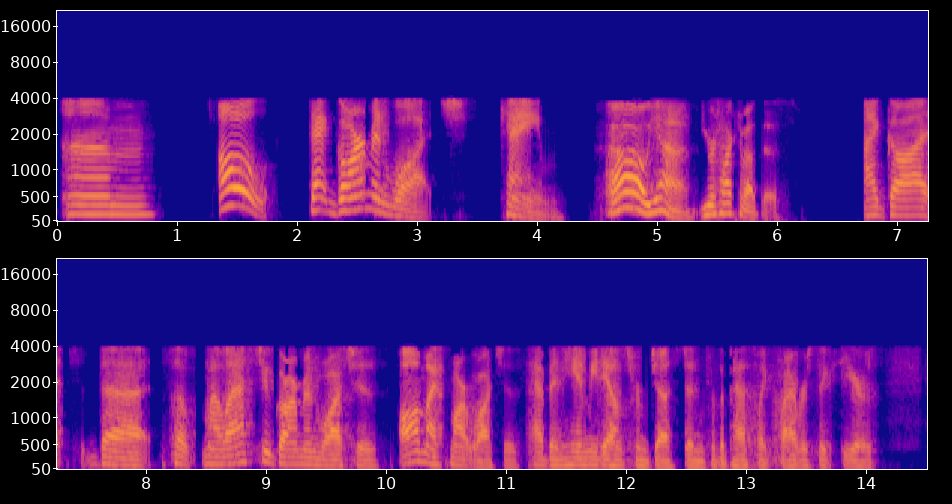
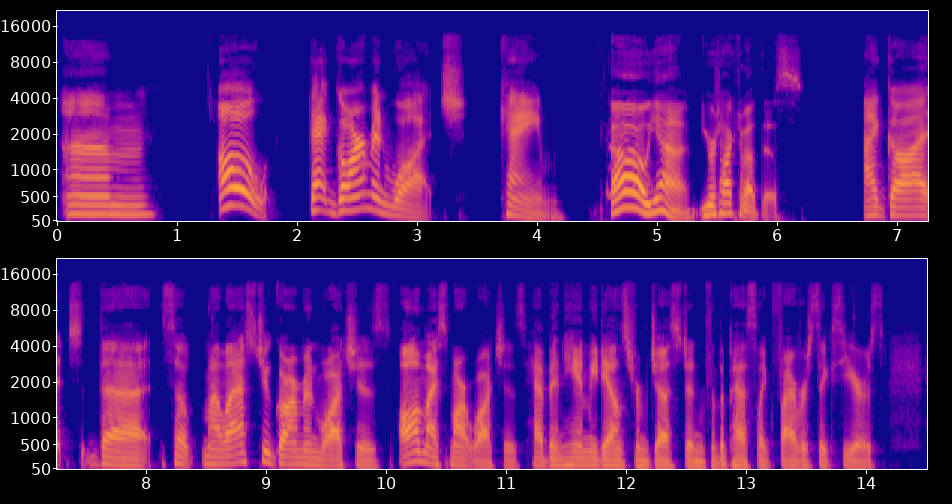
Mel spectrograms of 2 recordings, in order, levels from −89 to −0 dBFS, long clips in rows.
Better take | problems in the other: second | garbled, watery; badly; nothing above 4 kHz

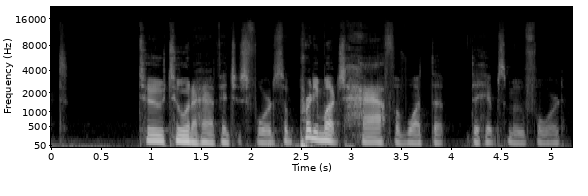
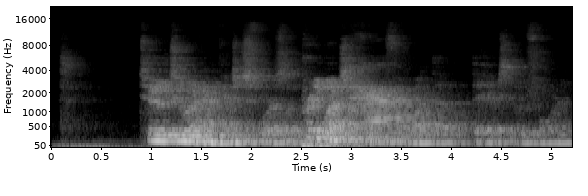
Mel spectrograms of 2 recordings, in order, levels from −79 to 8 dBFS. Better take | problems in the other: first | off-mic speech; far // room echo; strong; dies away in 1.3 s

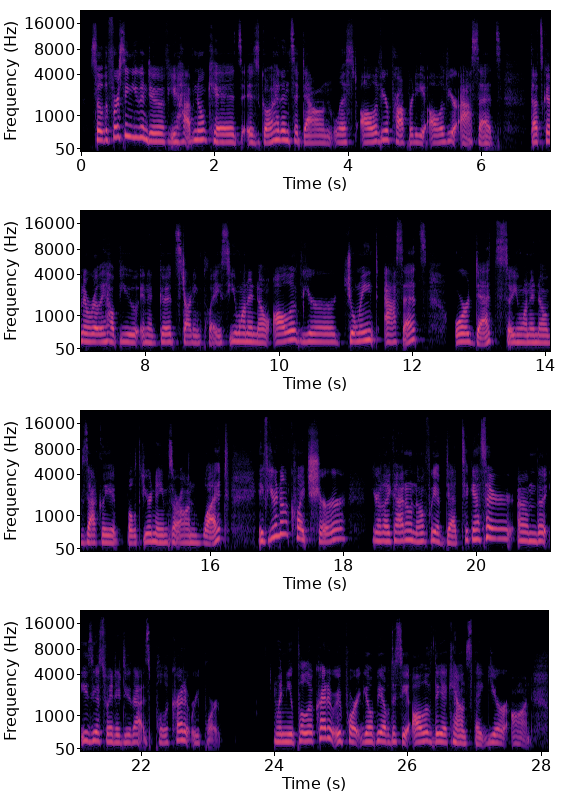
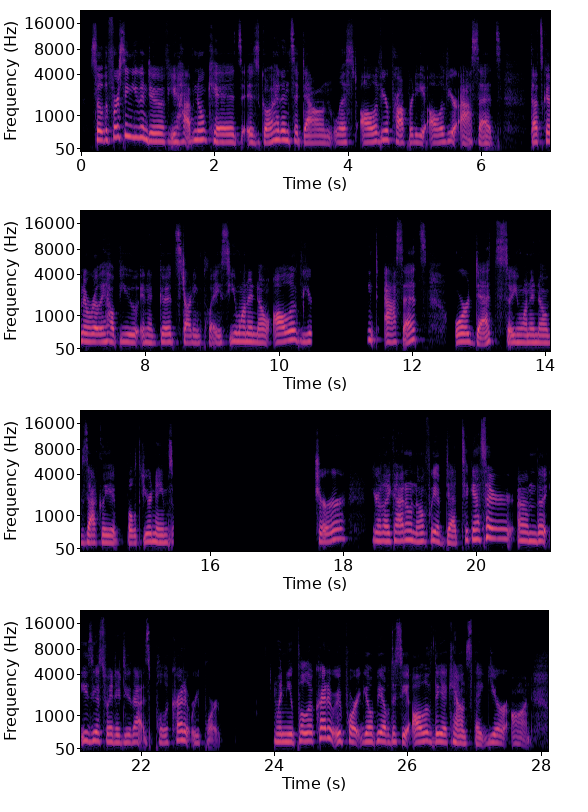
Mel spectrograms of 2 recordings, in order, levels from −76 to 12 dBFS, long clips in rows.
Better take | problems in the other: first | audio cutting out; at 11 s for 1 s and at 15 s for 2 s

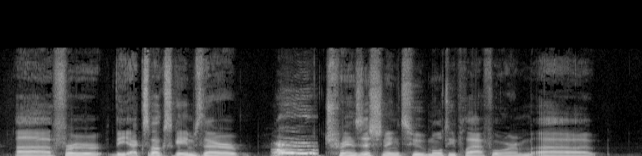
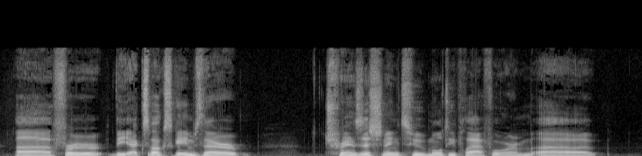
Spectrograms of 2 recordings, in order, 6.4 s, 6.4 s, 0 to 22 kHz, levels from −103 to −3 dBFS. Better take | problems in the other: second | dog barking; loud; at 2.5 s; peak 6 dB above the speech

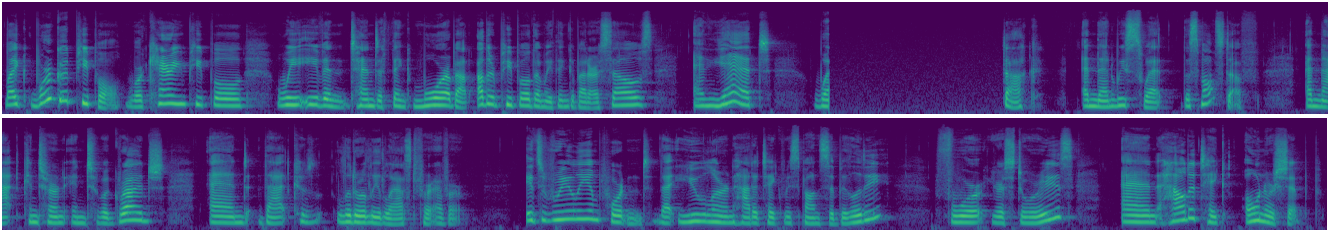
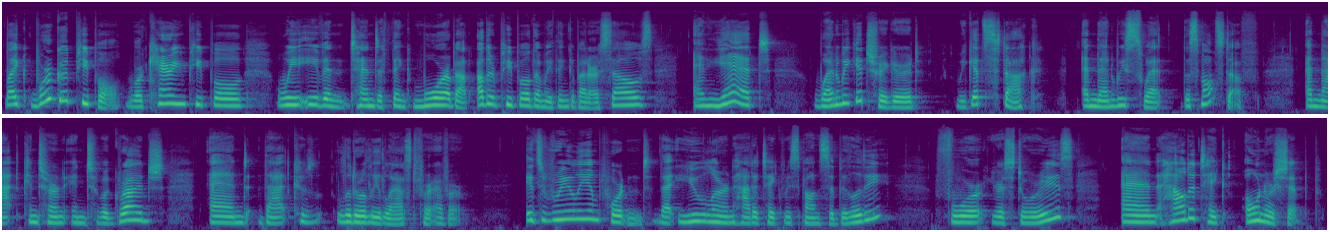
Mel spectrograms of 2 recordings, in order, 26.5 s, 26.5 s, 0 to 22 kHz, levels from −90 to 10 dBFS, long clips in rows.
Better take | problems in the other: second | audio cutting out; at 8.5 s for 1.5 s

